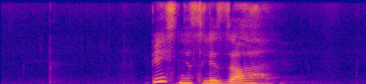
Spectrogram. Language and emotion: Russian, sad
